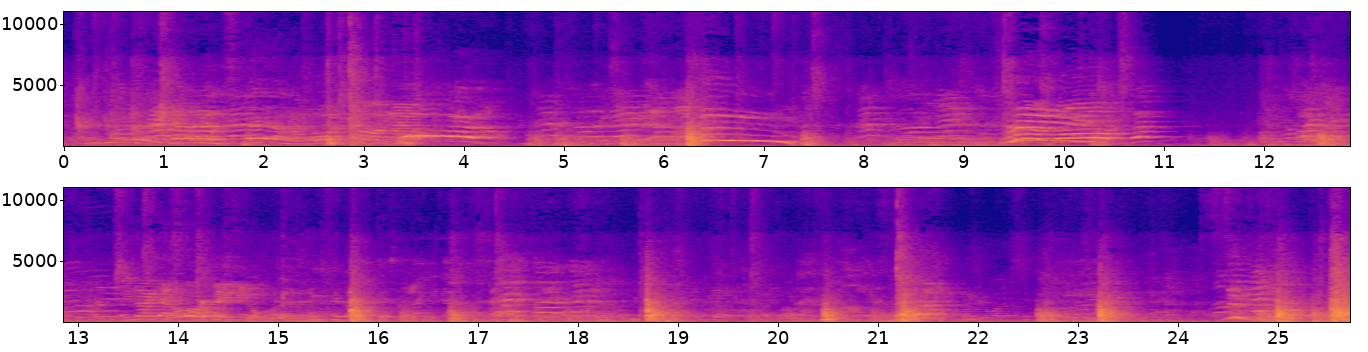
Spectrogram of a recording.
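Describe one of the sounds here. A man shouts with animation nearby, in an echoing hall.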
